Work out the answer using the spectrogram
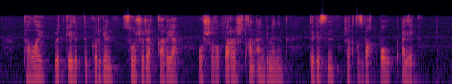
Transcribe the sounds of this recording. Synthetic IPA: t̪ʰɑlˠɑjwɵt̪kʲe̞lɪk̚t̪ɪkʲʰɵɾɡʲe̞nsolˠʒʏɾekʰːɑɾijɑ | woʃəʁəp̚bɑɾʔɑʒɑt̪̚qʰɑnʔæ̰ŋɡʲɪme̞nɪŋ | t̪ʰɪɡʲɪsɪnʒ̥ɑt̪qəzbɑq̚bo̞lˠəpæle̞k

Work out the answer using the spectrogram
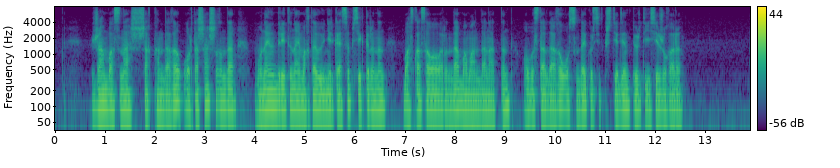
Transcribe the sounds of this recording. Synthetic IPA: ʒɑnbɑsənɑʃɑqːɑnd̪ɑʁəwʔo̞̰ɾt̪ɑʃɑʃəʁənd̪ɑɾmʔʊnɑjɵnd̪ɪɾe̞t̪ɪnɑjmɑqt̪ɑwɵne̞ɾkʲʰæsɪpsʲe̞k̚t̪oɾənəɴ | bɑsqɑsɑw̪ˠɑlˠɑɾənd̪ɑmɑmɑnd̪ɑnɑt̪ənwo̞̰blˠəst̪ɑɾd̪ɑʁəwo̞sənd̪ɑjkʲʰɵɾse̞t̪kʲɪ̥ʃt̪e̞ɾd̪e̞nt̪ʰɵɾt̪ese̞ʒo̞ʁɑɾə

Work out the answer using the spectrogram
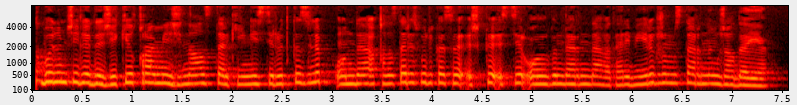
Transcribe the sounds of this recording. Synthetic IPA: əq̚bɵlɪmʃe̞le̞ɾd̪ɪʒe̞kʲe̞qʰʊɾɑmːe̞nʒijnɑlˠəst̪ɑɾkʲʰe̞ŋe̞st̪eɾwɵt̪kʲɪzɪlɪpwo̞nd̪ɑqʰɑzɑqsɑnɾespublʲijkɑsəʔɪʃkʲɪɪst̪e̞ɾʔo̞rɡand̪ɑɾənd̪ɑʁət̪ʰæɾbije̞lɪkʒʊməst̪ɑɾənəɴʒɑʁd̪ɑjə

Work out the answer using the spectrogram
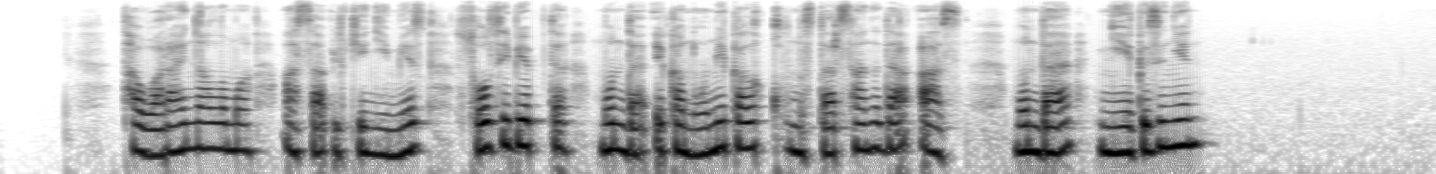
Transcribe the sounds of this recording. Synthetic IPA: t̪ʰɑwɑɾɑjnɑlˠəməɑsɑʔʏlkʲe̞ne̞me̞sso̞lˠse̞be̞p̚t̪ɪmʊnd̪ɑʔe̞ko̞no̞mijkɑlˠəqʰʊlˠməst̪ɑɾsɑnəd̪ɑʔɑz̥ | mʊnd̪ɑne̞ɡʲɪzɪne̞n

